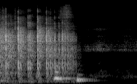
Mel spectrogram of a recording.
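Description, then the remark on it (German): A person rolls the dice again: a quick burst of hard clattering clicks, like dice tumbling across a table, rattling for under a second before settling with a short ringing tail. The roll lands on an eight. Fairly loud, no voices. “gut, äh, ich würfel wieder.”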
